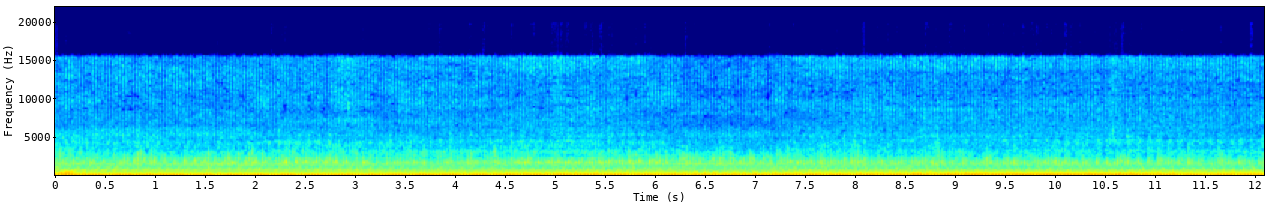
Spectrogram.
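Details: Mini skid steer diesel, first start after repair with a new ignition switch, preheat used: steady, even idle with a regular low chug of about 220 a minute, no misses or knocks; runs healthy.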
